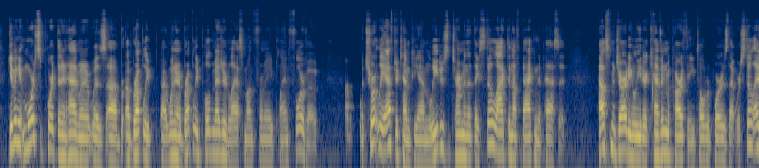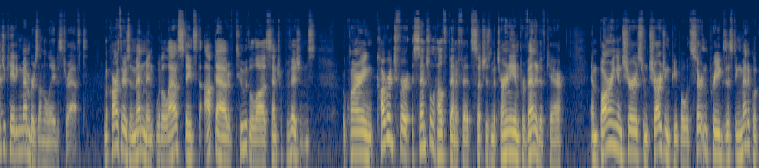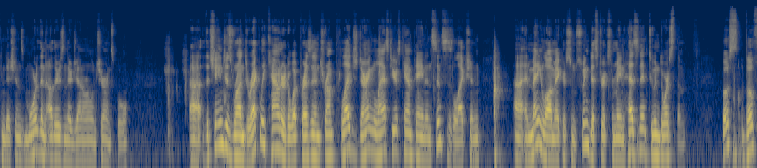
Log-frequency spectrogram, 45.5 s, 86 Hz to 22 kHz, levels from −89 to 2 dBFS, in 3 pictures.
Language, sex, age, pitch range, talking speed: English, male, 30-49, 115-150 Hz, 180 wpm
